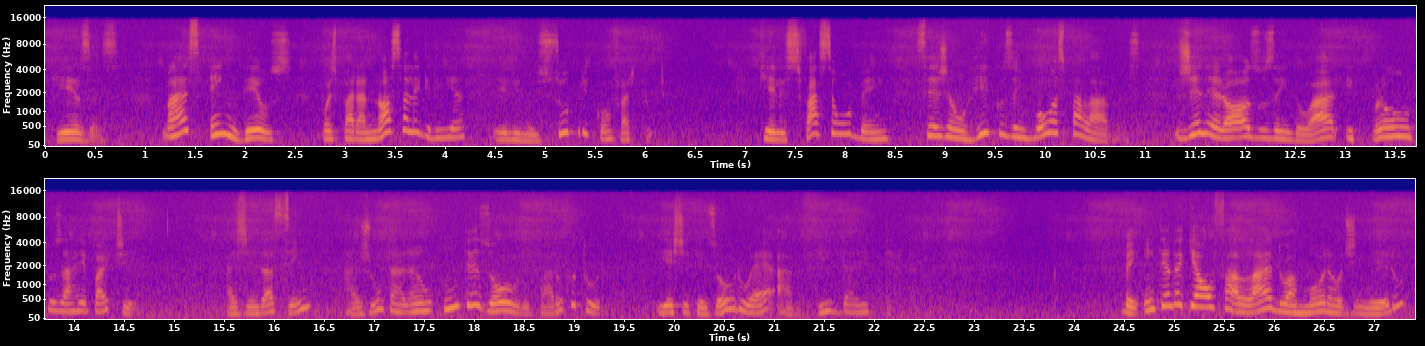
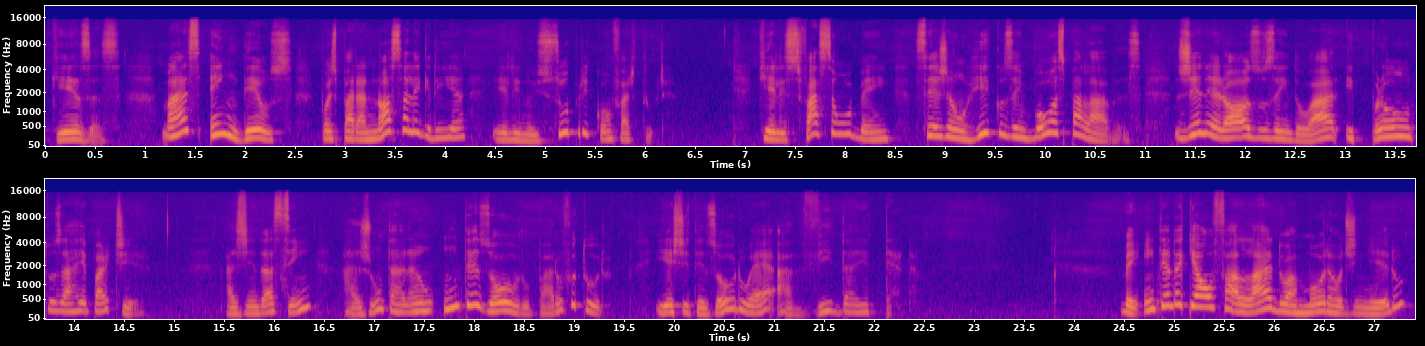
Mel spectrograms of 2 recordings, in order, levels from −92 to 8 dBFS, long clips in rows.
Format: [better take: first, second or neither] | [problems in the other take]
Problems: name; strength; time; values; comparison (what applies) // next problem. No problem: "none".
second | hiss; loud; throughout; 10 dB below the speech; faint in the second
